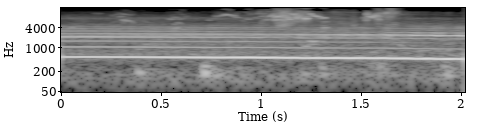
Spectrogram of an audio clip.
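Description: A person's long, drawn-out cheer of "yeah", held on one high pitch and sagging slightly lower as it goes on.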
